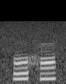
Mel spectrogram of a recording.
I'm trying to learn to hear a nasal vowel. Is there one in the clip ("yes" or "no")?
yes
